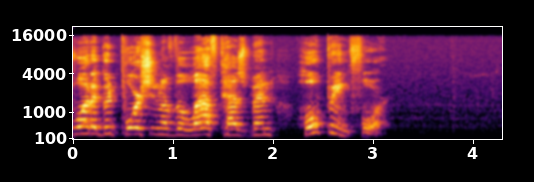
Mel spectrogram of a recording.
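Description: A middle-aged man speaks with animation close to the microphone.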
